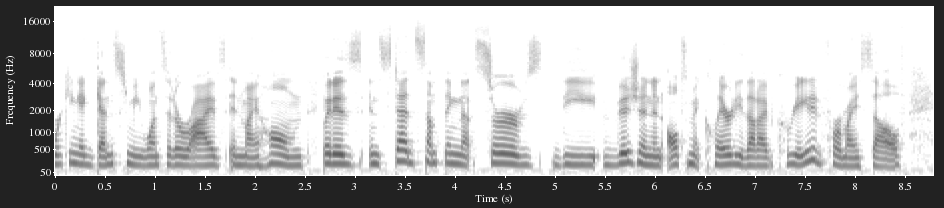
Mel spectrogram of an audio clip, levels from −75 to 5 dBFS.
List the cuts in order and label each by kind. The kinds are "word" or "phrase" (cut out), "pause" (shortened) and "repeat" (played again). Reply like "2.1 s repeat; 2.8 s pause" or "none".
2.6 s pause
